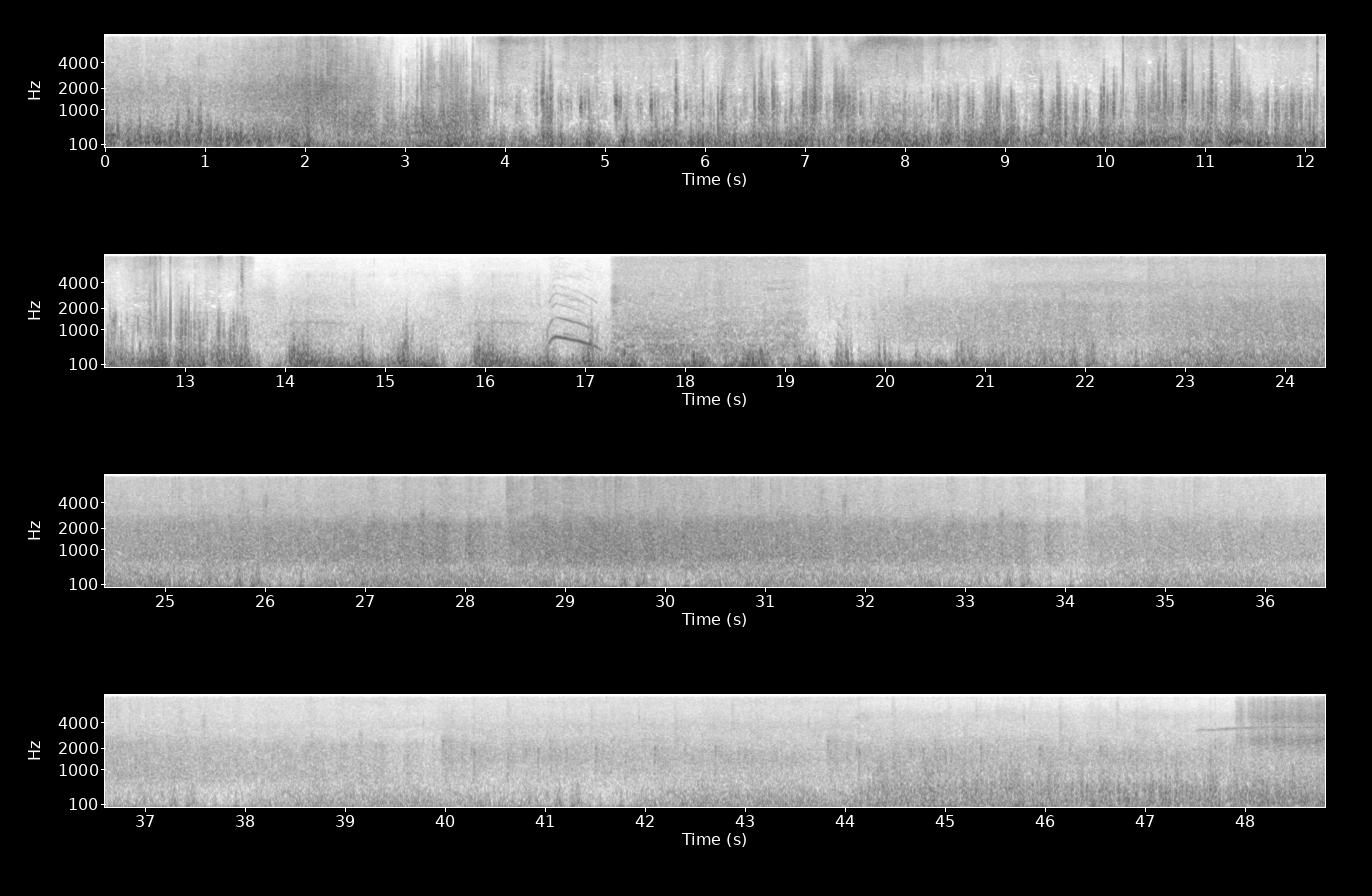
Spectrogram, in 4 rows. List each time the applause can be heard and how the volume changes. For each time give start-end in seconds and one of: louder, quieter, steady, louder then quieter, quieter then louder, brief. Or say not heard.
0.0-3.0 brief
19.6-48.6 louder then quieter.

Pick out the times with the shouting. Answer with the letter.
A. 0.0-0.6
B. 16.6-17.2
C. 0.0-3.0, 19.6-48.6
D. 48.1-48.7
B.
